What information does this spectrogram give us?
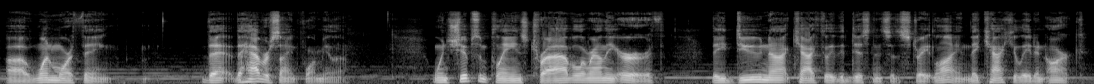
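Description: A man giving an informal explanatory voice-over, conversational and halting, patiently reasoning through his points. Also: low-pitched, animated, a bit bright, soft background music. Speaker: video narrator explaining science.

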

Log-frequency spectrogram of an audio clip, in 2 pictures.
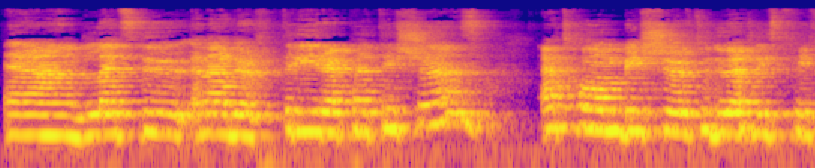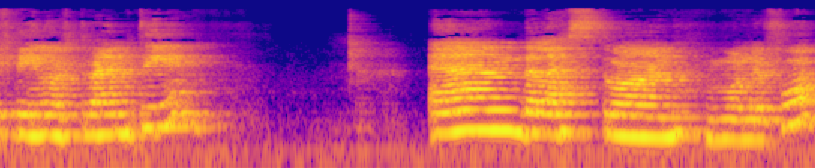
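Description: A woman instructor talks through exercises step by step at a slow pace. Her voice sits a little high. She is recorded at some distance from the microphone in a small, strongly echoing studio. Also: a bit bright. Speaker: Pilates instructor. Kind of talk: exercise instruction, demonstrating moves. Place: small indoor home-style exercise studio. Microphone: distant camera microphone. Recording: echoey room, distant microphone.

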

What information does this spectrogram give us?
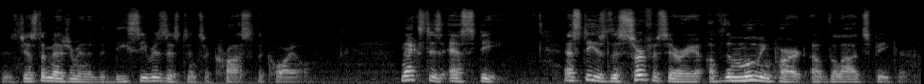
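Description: A man in his fifties giving a technical lecture in a measured, explanatory way with pauses mid-sentence, his voice slightly husky. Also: medium pitch, animated, darkish tone. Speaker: instructor, R&D manager. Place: indoor video studio with whiteboard.

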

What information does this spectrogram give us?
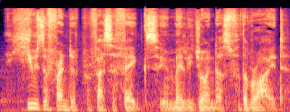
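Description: An actor playing a courteous, earnest teenage wizard student in a video game. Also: male voice, low-pitched, expressive, fast, darkish tone, slight background noise. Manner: courteous, well-spoken. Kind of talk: video game cutscene acting.

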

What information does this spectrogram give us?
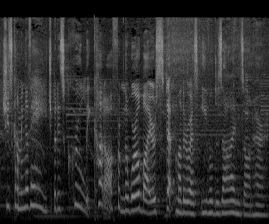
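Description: A woman's voice: a little high, brisk, lightly acted. A woman playing a pompous, bossy, gushing author in a live radio drama, theatrical and condescending. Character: pompous, bossy, gushing woman romance author who berates her husband. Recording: live stage recording with background noise.

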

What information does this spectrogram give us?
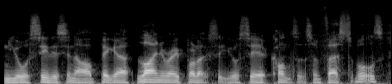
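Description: Deep-voiced man giving a showroom tour. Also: steady tone, fairly quick, dark tone, no room sound. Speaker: business development director giving a showroom tour. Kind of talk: informal explanatory product presentation. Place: large acoustically treated showroom.

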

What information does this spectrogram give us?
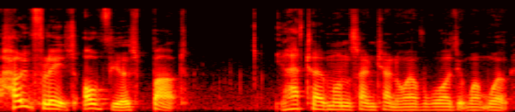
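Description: A man's voice: fairly low pitch, brisk, darkish tone. A man giving a casual, chatty hands-on product demonstration, informal and given to repeating himself. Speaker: product reviewer.

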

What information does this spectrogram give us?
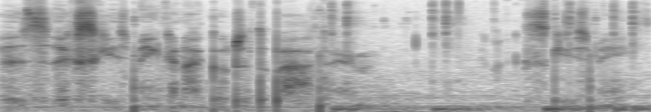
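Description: A woman, whispering casually through language-app practice, halting and swearing now and then. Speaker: language learner.

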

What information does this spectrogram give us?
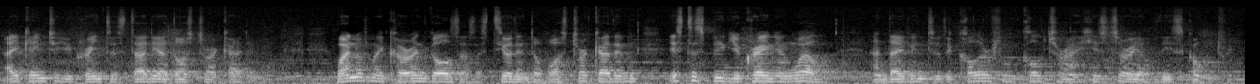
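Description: A man's voice: medium pitch, moderate pace. A man from Ecuador, a native Spanish speaker and student, reciting a greeting to camera in a gallery hall. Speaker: university student. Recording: echoey hall with music behind.

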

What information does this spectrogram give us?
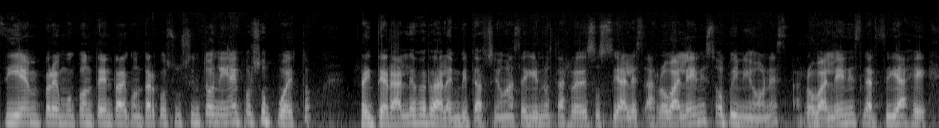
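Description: A woman, hosting a TV interview show with measured, formal questions in a studio. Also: lowish voice, fairly even intonation, a little hiss or hum. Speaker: TV interview host. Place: TV studio set.

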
